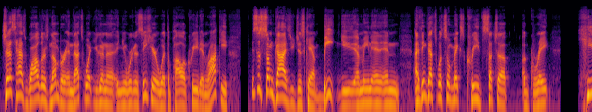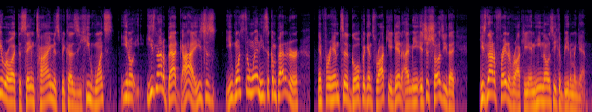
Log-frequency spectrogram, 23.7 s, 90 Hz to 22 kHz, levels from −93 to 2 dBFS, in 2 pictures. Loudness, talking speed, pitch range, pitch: -23 LUFS, 250 wpm, 130-180 Hz, 150 Hz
